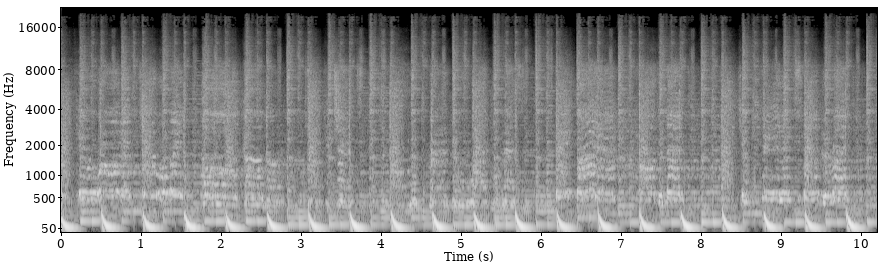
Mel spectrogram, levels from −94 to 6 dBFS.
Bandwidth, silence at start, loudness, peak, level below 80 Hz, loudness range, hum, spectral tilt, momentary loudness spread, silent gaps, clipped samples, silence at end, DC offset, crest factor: 19 kHz; 0 s; -12 LUFS; 0 dBFS; -14 dBFS; 1 LU; none; -4.5 dB/octave; 3 LU; none; under 0.1%; 0 s; under 0.1%; 10 dB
